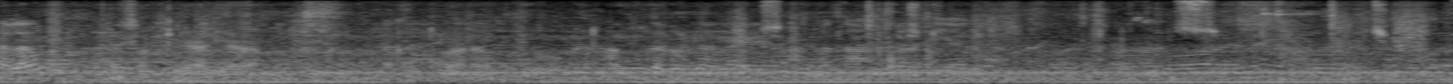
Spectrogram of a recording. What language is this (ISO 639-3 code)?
mai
